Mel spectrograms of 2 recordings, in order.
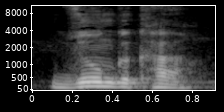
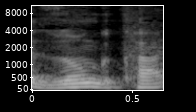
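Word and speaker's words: Dzongkha: यहां की लैंग्वेज है जोंग खा डी साइलेंट है तो यह हो गया जोंग खा यहां की लैंग्वेज है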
